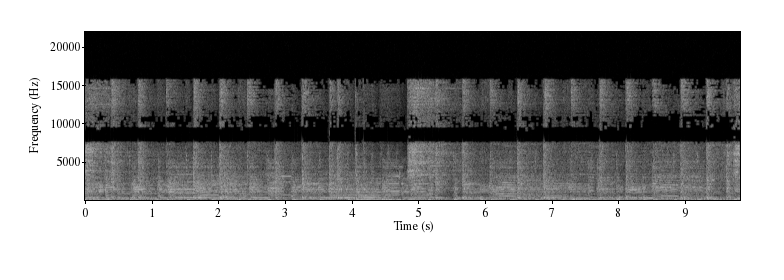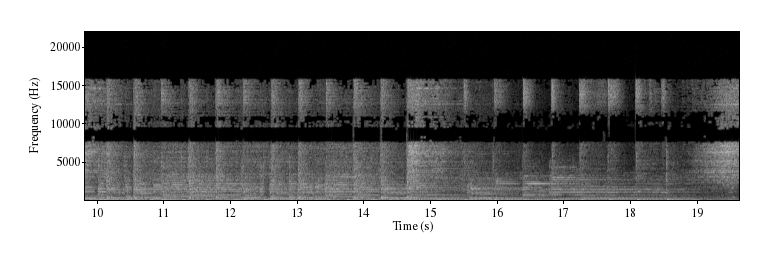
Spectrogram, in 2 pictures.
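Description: Live rock band playing an instrumental passage: electric guitar leading over a drum kit.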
